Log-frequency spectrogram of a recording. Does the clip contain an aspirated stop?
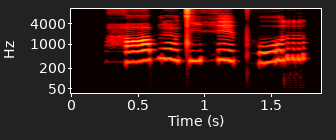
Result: yes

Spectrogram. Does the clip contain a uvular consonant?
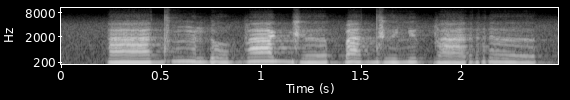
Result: no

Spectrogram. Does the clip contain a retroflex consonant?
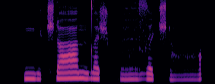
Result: yes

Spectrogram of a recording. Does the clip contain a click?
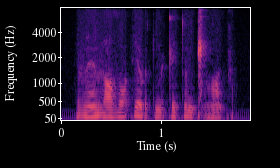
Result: yes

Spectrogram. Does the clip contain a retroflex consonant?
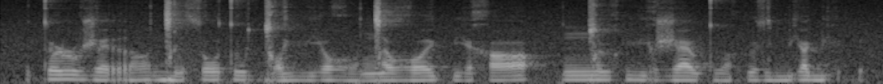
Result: yes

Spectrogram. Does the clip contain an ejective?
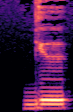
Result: no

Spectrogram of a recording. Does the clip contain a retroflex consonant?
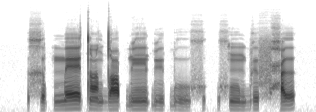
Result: no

